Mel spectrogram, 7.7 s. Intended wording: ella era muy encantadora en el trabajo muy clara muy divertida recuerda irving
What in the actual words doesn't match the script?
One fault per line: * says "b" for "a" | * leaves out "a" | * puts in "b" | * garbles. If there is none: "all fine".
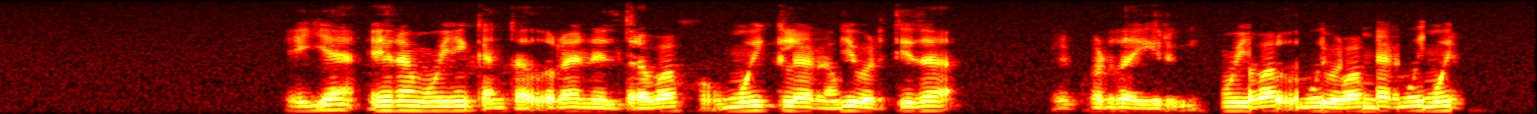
* leaves out "muy"
* garbles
